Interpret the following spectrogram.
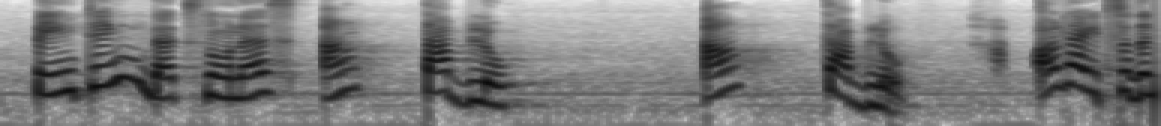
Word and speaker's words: tableau: I told you over here as well, E-A-U, the pronunciation is O. So tableau.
